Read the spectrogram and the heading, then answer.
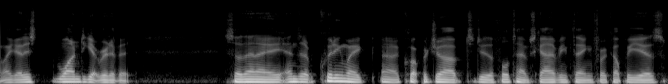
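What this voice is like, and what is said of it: Boston accent, fast talker. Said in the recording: “I talk fast. I'm from the Northeast. ... I have a funny accent. ... I used to have a super thick accent ... the Boston accent came out super hard”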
